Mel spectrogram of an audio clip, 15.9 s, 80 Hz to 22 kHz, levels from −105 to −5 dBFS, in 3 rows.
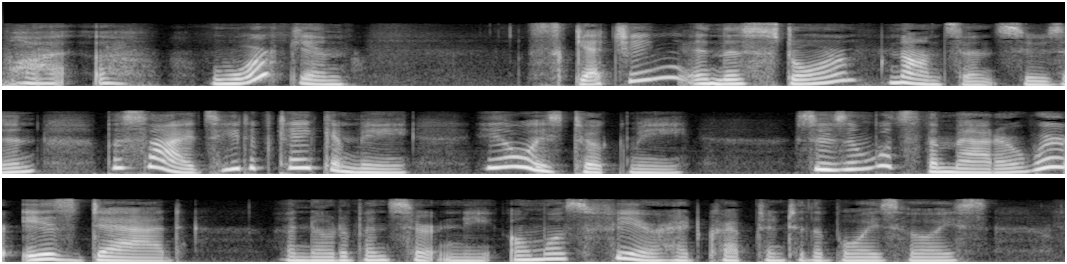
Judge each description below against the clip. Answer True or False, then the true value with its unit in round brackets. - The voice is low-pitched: False (190 Hz)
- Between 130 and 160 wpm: True (140 wpm)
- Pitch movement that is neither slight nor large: False (7.1 semitones)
